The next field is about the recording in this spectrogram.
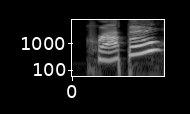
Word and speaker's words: Crapo: Senator Mike Crapo. Okay. You tell me how you would pronounce this name. C-R-A-P-O. – That's what it is. – Crapo.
